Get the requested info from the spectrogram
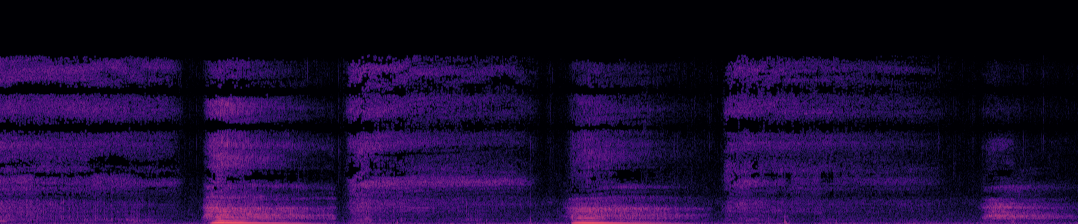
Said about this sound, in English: Let's do some breathing.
